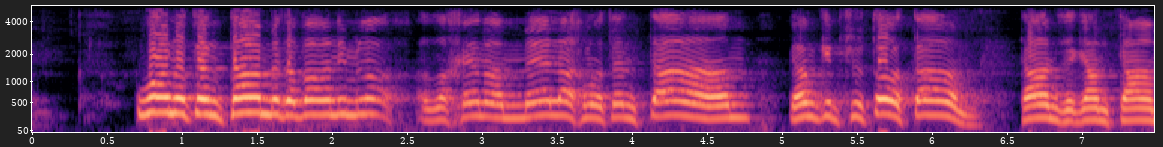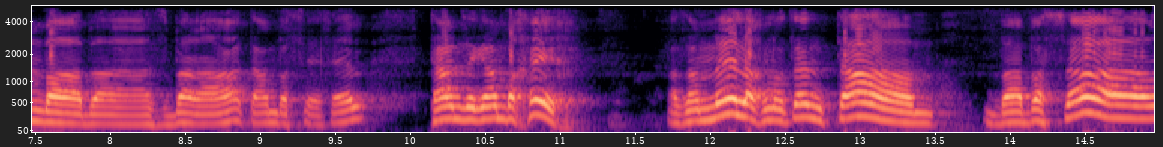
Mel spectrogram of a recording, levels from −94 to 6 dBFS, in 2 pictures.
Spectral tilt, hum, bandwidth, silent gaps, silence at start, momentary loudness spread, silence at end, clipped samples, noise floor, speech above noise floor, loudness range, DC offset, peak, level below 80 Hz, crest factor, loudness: -9 dB/octave; none; 5.2 kHz; none; 0.7 s; 14 LU; 0 s; under 0.1%; -60 dBFS; 44 dB; 5 LU; under 0.1%; 0 dBFS; -56 dBFS; 16 dB; -17 LUFS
